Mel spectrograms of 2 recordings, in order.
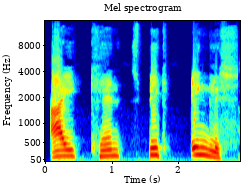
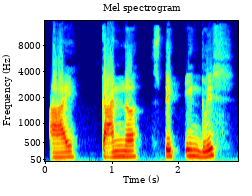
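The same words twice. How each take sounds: First: It is said with an American-sounding accent. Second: It is said with a French-sounding accent. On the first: The speaker calls it right. "c'est I can speak English" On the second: The speaker calls it wrong. "ce n'est pas I can speak English en mode French sound"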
